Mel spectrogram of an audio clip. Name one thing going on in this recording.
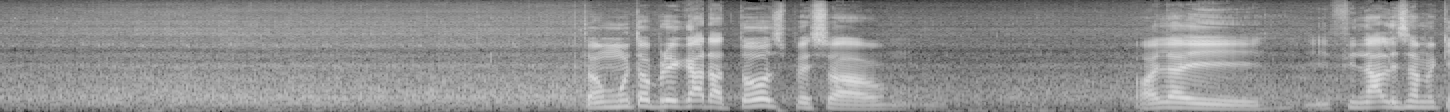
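Water rushes and gurgles steadily over a low weir outdoors.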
